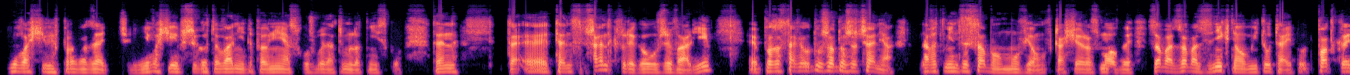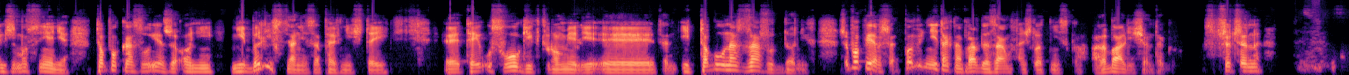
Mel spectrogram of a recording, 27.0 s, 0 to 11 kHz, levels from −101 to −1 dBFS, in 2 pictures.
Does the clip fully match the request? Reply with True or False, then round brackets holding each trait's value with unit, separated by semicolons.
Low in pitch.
True (100 Hz)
